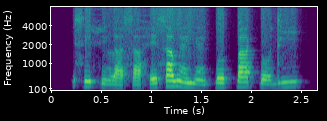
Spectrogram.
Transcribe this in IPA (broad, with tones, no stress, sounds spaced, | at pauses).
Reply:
s ĩ˧ h ĩ˨ l a˨ s a˨ h e˧ s a˦ w ɛ̃˧ j ɛ̃˧ k͡p o˦ k͡p a˦ k͡p o˧ d i˦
